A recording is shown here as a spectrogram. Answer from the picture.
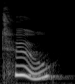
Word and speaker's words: to: So when to is unstressed, what do you think it sounds like? You're right, we need that schwa sound. T. Very relaxed, very easygoing sound. T.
